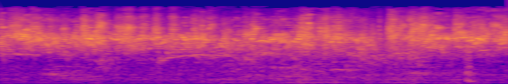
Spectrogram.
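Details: Flock of budgerigars warbling: overlapping bright chirps, buzzy squeaks and short whistles run on steadily throughout, with a few soft lower tones beneath.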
